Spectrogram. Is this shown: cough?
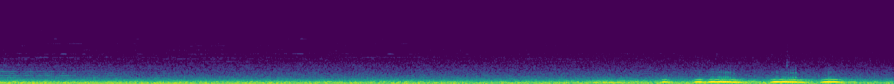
no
